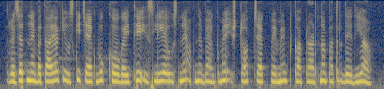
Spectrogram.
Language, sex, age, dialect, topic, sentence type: Hindi, female, 18-24, Hindustani Malvi Khadi Boli, banking, statement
